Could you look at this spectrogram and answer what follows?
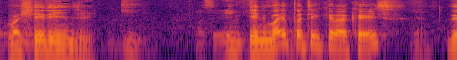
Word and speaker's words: Masilingi: I would say Masilingi. Pronounce it correctly. Masilingi.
